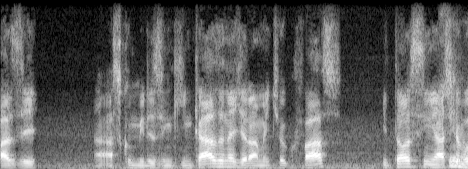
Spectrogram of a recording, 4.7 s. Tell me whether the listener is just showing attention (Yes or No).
Yes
